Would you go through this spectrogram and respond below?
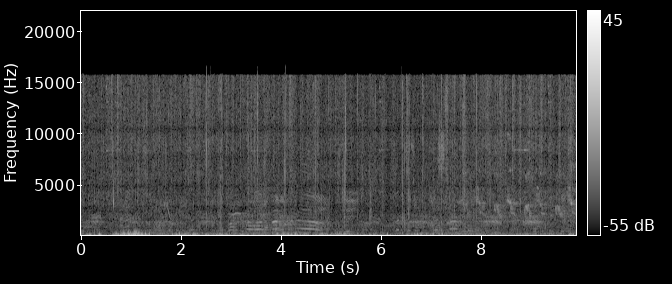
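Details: Sheep and lambs in a valley giving a few overlapping wavering bleats near the middle, fading into fainter calls, over heavy low rumbling and thudding noise throughout.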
